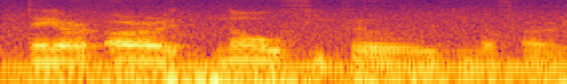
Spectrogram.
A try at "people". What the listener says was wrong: There are no 왜 P 발음을 아. F처럼 내냐? People이냐? People in the park.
